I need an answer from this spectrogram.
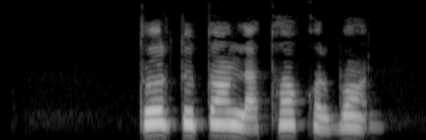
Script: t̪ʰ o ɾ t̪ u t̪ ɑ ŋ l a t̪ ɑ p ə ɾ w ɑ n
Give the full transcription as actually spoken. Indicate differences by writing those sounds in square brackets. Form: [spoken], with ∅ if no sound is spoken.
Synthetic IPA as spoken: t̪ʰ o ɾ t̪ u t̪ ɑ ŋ l a [t̪ʰ] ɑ [q] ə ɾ [b] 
